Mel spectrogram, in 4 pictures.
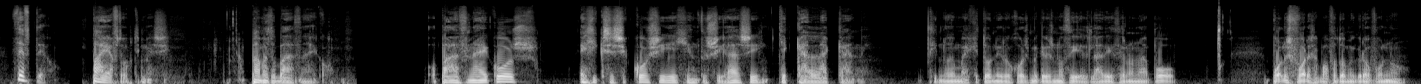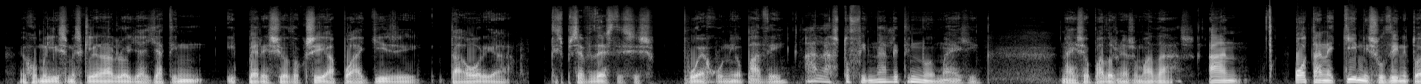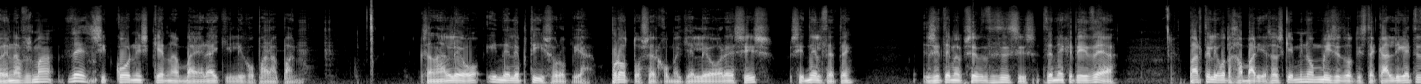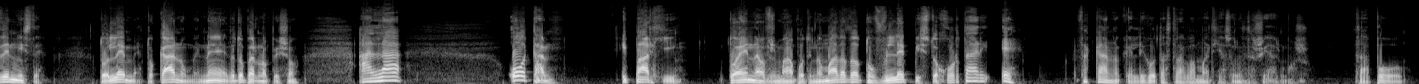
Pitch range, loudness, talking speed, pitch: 70-100 Hz, -13 LUFS, 155 wpm, 80 Hz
